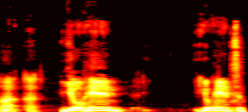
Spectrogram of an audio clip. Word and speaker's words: Jóhann Jóhannsson: One is Adam, and the epic and the absolutely phenomenal Jóhann Jóhannsson. Did I pronounce his name right?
